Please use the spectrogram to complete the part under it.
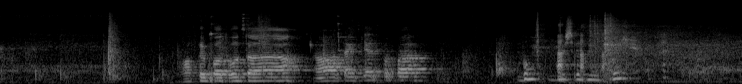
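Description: A woman talks and laughs nearby.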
